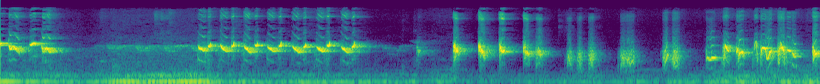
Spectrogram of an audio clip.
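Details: Juvenile sooty-headed bulbul learning the rolling ngerol style: brisk rolling whistled chatter, then separate sharp chirps and a final burst of tumbling notes, with a steady low hum underneath.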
